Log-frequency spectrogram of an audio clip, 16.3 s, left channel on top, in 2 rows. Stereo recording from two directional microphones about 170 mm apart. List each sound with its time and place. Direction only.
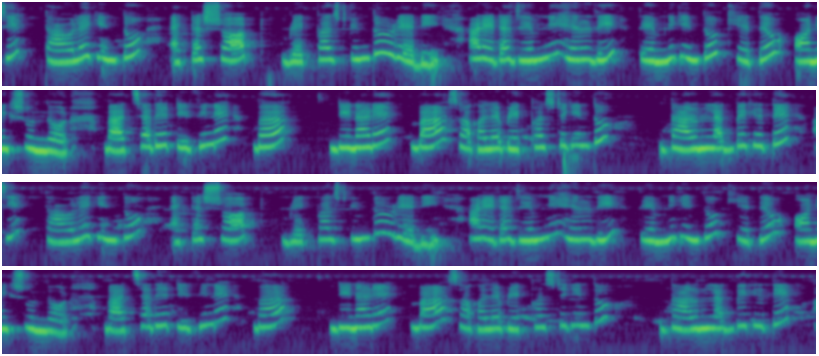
0.0 s speech: 35° left (ahead or behind)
